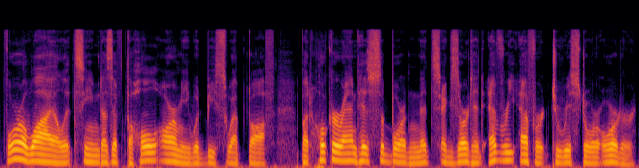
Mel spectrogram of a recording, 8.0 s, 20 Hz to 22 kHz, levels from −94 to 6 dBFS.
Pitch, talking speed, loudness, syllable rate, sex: 120 Hz, 190 wpm, -17 LUFS, 5.6 syllables/s, male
